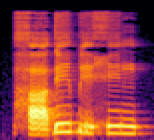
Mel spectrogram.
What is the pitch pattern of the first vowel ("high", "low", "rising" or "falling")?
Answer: low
